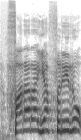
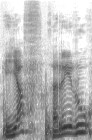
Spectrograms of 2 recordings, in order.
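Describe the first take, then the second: First: Said in the usual way. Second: यफ़रिरु stretched out slowly, syllable by syllable; slow dictation. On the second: Shown as a demonstration. Teacher dictating the verb to students, slow and drawn out. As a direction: draw out यफ़रिरु so students can write it. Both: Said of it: "तो हम यहाँ पर लिखेंगे".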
